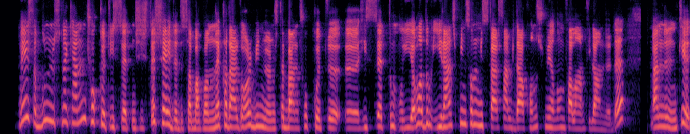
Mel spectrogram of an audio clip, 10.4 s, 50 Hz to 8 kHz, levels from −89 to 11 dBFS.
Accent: native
